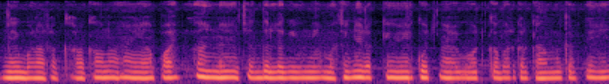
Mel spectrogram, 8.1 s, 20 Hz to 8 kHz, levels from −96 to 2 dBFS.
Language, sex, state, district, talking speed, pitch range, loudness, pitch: Hindi, male, Uttar Pradesh, Jalaun, 175 wpm, 170-180 Hz, -28 LUFS, 170 Hz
